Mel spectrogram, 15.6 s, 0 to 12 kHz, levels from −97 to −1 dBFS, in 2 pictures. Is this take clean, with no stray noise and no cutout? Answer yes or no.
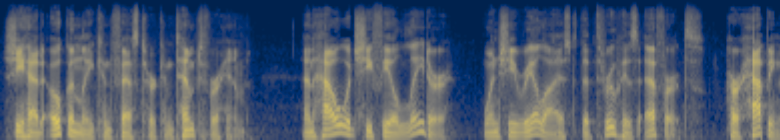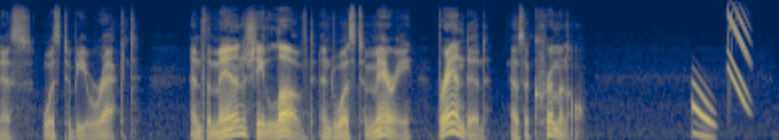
no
